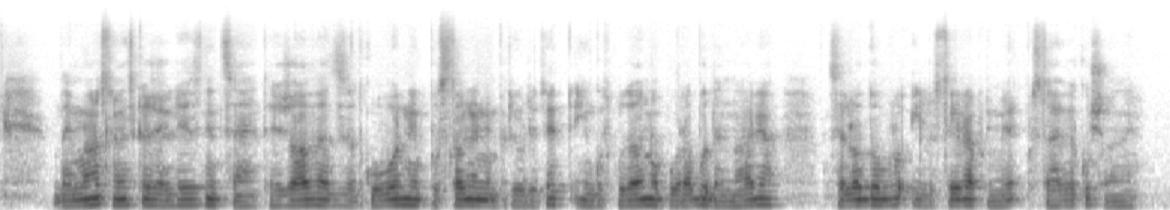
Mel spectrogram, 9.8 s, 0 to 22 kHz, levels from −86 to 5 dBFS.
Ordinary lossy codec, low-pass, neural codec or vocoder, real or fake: none; 19.8 kHz; codec, 44.1 kHz, 7.8 kbps, DAC; fake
